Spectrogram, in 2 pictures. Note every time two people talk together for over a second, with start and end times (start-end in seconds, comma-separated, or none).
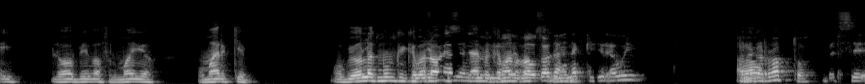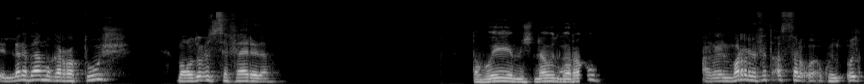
4.1-5.9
